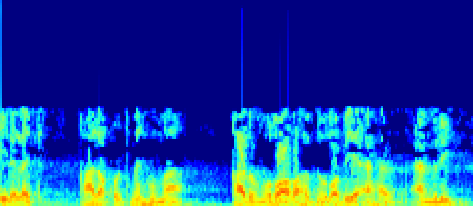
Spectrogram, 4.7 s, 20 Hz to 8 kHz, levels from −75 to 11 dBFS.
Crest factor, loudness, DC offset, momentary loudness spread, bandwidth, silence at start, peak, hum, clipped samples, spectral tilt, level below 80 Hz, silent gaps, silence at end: 14 dB; -13 LUFS; under 0.1%; 8 LU; 4 kHz; 0 s; 0 dBFS; none; under 0.1%; -10.5 dB/octave; -34 dBFS; none; 0 s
